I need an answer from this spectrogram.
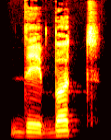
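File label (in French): "bottes", French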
